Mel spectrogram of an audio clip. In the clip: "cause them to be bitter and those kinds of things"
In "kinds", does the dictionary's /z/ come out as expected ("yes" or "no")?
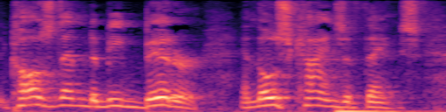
yes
